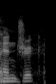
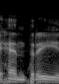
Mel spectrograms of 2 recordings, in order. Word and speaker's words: Hendrick: That's how they say it in Spanish, because you can't say Hendrick in Spanish. It's not a Spanish name. Henry? Yeah, so they say Hendry instead, or Henry.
